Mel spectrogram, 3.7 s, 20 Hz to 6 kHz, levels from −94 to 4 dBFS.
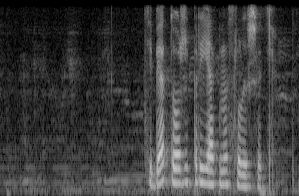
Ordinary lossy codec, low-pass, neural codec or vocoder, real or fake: none; 5.4 kHz; none; real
